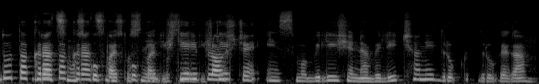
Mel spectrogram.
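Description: A doubled audio track runs from the start of this speech clip to 2.3 s, ending just before "in smo bili že". A second full-band copy of the speech trails the original by roughly 400 ms at somewhat lower level, perhaps 5 dB down, with no reverb tail or room colour. It is already present as the clip opens and cuts off abruptly at 2.3 s. This points to a likely cause: the same signal captured twice, once through a slower path.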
